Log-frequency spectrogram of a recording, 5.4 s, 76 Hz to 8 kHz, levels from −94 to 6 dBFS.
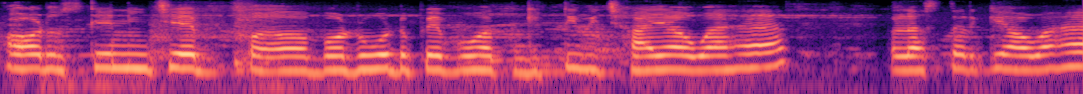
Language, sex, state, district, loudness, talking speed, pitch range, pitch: Hindi, male, Bihar, Katihar, -15 LUFS, 165 wpm, 250-275 Hz, 260 Hz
